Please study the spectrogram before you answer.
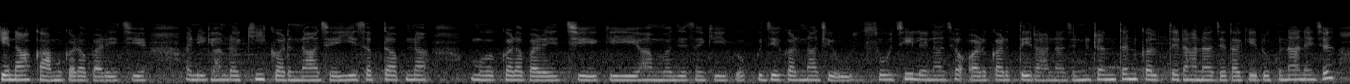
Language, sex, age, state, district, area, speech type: Maithili, female, 18-30, Bihar, Purnia, rural, spontaneous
